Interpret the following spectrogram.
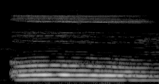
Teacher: जिसके उच्चारण में ह्रस्व स्वर से तिगुना समय लगे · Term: प्लुत स्वर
